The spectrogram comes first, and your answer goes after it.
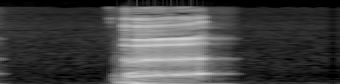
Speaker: let's do a burp contest oh my goodness this will be fun watch this here's mine how about this one or this one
